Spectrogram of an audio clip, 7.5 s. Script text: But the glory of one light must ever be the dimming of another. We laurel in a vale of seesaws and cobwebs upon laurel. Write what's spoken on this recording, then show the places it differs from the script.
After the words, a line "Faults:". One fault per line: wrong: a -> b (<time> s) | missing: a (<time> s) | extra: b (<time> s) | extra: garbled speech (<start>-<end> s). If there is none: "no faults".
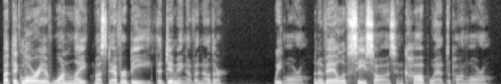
But the glory of one light must ever be the dimming of another. We laurel in a vale of seesaws and cobwebs upon laurel.
Faults:
no faults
